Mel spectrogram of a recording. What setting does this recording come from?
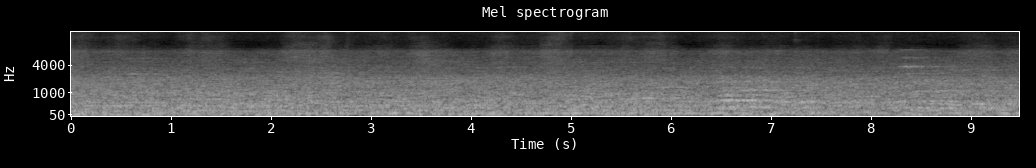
subway station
